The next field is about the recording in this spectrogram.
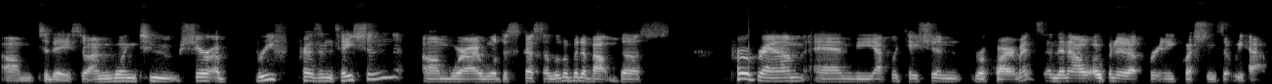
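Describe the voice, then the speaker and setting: A man's voice: mid-range voice, lively intonation, moderate pace, pushed and bright, dry recording, dull audio. A man presenting a university program in a webinar over a video call, friendly with frequent ums. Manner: friendly, many filler ums.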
